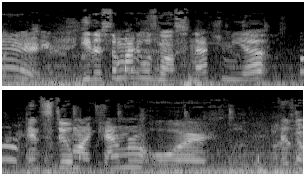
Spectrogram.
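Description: A person's voice, talking or singing without clear words, over the steady low rumble of a road vehicle.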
